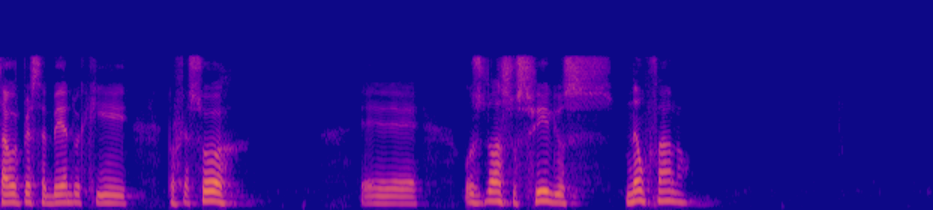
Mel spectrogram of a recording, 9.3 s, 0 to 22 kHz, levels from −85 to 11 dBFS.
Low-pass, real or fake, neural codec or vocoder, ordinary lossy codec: 7.2 kHz; fake; codec, 16 kHz, 4 kbps, X-Codec, HuBERT features, trained on LibriSpeech; AAC, 48 kbps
